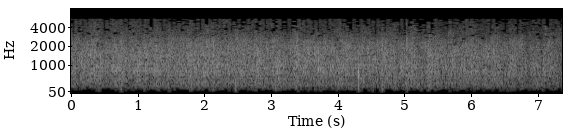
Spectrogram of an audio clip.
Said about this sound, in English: Let's have another round of applause for all of our honorees today.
